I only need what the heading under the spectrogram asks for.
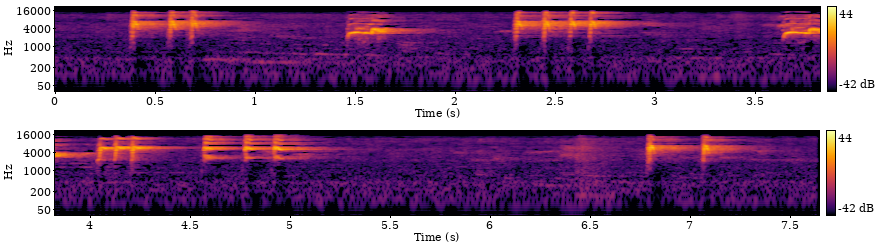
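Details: Sooty-headed bulbul (cucak cungkok) delivering sharp, varied mimicry phrases in its gacor tembakan song: high chips in pairs and triplets, interspersed with thin rising whistles, in uneven bursts over a faint low background hiss.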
